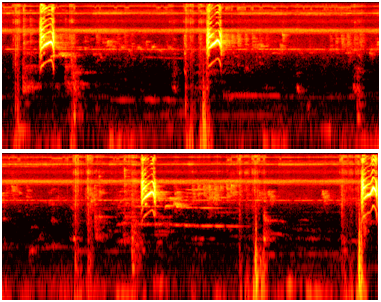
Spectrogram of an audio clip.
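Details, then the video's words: Chestnut-backed scimitar babbler used as a provoking lure for a rival: a few widely spaced, loud, high arched chirps several seconds apart, with soft low knocks and ticks in between. "pancingan burung sogon auto emosi || bikin respon sogon lawan"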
